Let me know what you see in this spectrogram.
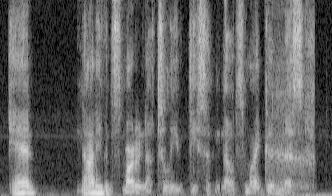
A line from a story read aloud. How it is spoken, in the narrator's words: he just kind of sighs like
